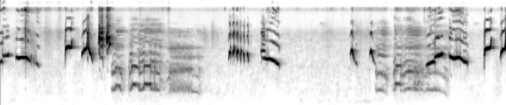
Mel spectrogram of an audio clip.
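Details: A black-breasted oriental magpie-robin's song for provoking contest birds: dense, rich phrases mixing lower warbled notes, falling whistles, upswept chips and quick rattles, nearly continuous with one short pause.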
